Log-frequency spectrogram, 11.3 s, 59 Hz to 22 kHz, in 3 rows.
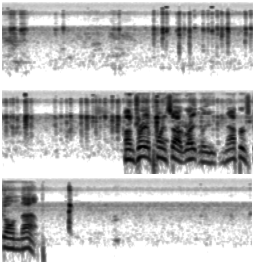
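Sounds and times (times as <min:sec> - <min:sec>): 
rapid clicking of keys on a computer keyboard: 0:00.0 - 0:01.0, 0:01.7 - 0:06.2
speech: 0:05.6 - 0:08.2.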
